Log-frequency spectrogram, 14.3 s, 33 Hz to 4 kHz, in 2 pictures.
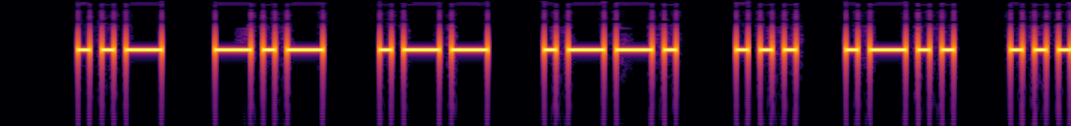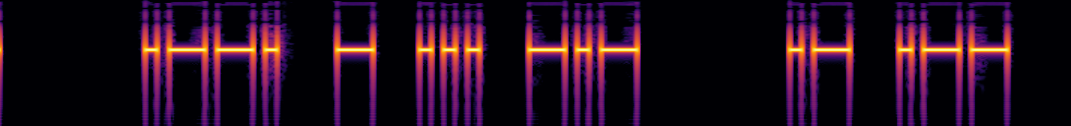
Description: Morse code, heard as a keyed tone, about 15 wpm, spaced as for 13 wpm, 600 Hz. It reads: UKWPSLS PTSK AW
